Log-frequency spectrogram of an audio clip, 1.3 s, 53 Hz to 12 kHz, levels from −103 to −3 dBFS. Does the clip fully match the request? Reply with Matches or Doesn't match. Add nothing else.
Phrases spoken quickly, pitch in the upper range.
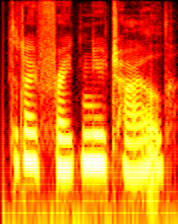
Matches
